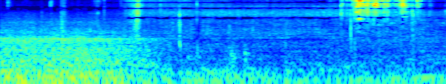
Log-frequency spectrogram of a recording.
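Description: Car road noise heard inside the cabin while driving, a steady low rumble that drops quieter about a second and a half in. A few light clicks, the brightest near the end.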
